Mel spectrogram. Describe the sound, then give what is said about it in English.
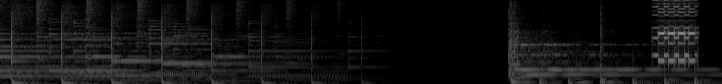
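A telephone rings in a steady run of bright, repeated tones, pauses for about a second of silence, then starts ringing again, loud with no voices. “Pick up the phone, Lower Mainland.”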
